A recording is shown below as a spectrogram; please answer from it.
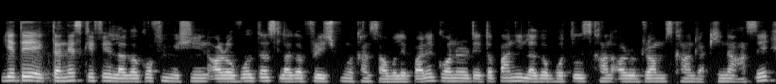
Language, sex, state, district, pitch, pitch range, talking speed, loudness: Nagamese, male, Nagaland, Dimapur, 145 Hz, 140-155 Hz, 215 wpm, -19 LUFS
